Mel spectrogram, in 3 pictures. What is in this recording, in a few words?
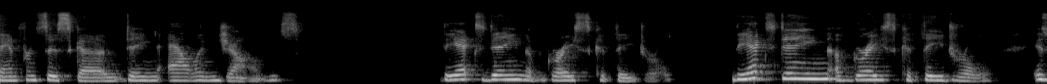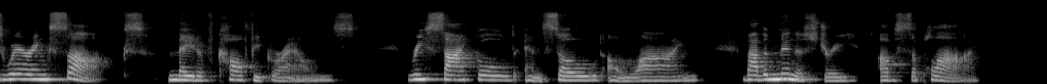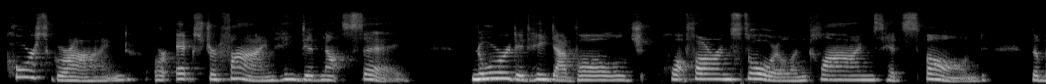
Poem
